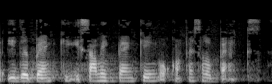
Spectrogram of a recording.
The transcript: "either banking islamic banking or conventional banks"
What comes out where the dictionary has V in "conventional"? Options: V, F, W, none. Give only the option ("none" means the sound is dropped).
F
